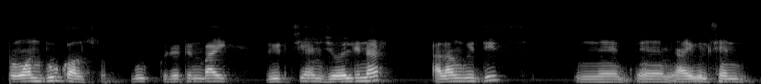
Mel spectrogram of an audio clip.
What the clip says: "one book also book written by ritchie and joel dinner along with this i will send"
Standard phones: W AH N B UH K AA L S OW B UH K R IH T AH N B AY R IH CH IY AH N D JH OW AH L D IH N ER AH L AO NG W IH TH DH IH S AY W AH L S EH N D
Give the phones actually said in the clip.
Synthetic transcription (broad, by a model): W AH N B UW K AA L S OW B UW K R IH T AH N B AY R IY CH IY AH N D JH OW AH L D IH N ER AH L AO NG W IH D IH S AY W AH L S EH N D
